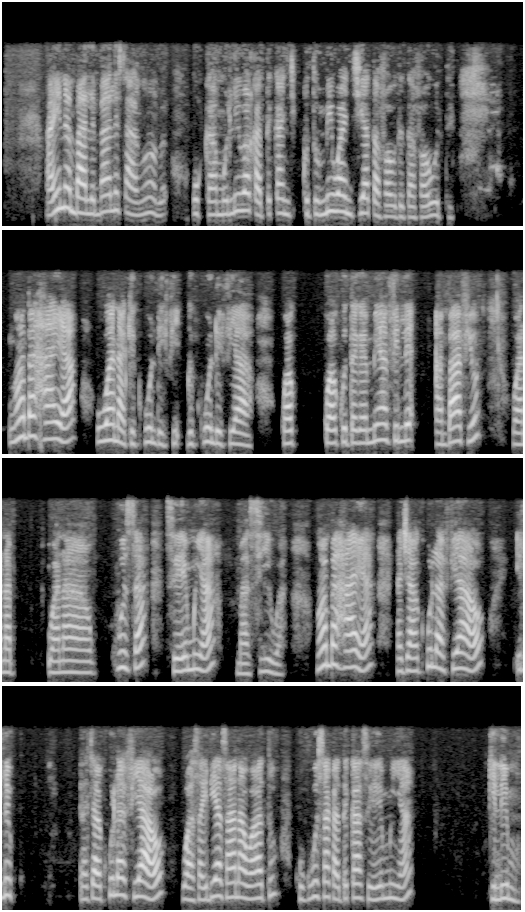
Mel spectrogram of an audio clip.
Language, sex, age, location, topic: Swahili, female, 18-24, Nakuru, agriculture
